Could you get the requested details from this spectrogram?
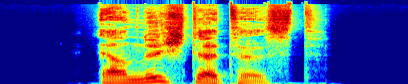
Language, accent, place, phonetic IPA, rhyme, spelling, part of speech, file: German, Germany, Berlin, [ɛɐ̯ˈnʏçtɐtəst], -ʏçtɐtəst, ernüchtertest, verb, De-ernüchtertest.ogg
- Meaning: inflection of ernüchtern: 1. second-person singular preterite 2. second-person singular subjunctive II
